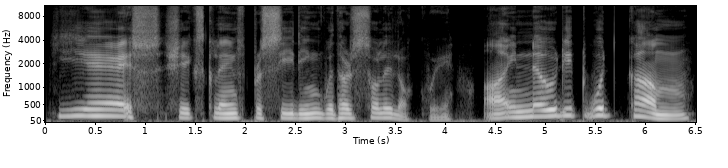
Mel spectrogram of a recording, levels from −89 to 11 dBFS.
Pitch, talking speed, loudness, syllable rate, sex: 140 Hz, 110 wpm, -17 LUFS, 3.2 syllables/s, male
